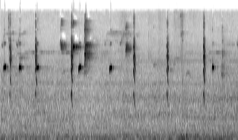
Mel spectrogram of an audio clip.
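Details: White-headed munia giving short, thin, high peeping notes, singly and in quick pairs, with sharp clicking ticks between them against a quiet background hiss.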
